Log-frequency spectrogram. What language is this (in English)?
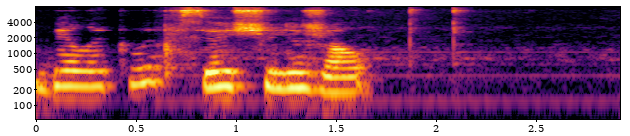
Russian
